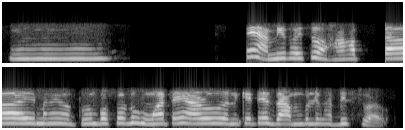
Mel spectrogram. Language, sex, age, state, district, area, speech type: Assamese, female, 18-30, Assam, Charaideo, rural, conversation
